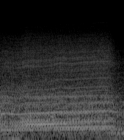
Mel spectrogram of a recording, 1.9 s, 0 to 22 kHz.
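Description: A Jaguar F-Type accelerating around Suzuka in Forza Motorsport 7 gives a loud, steady engine roar that climbs slightly in pitch over a brief stretch, heard alone without voices.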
